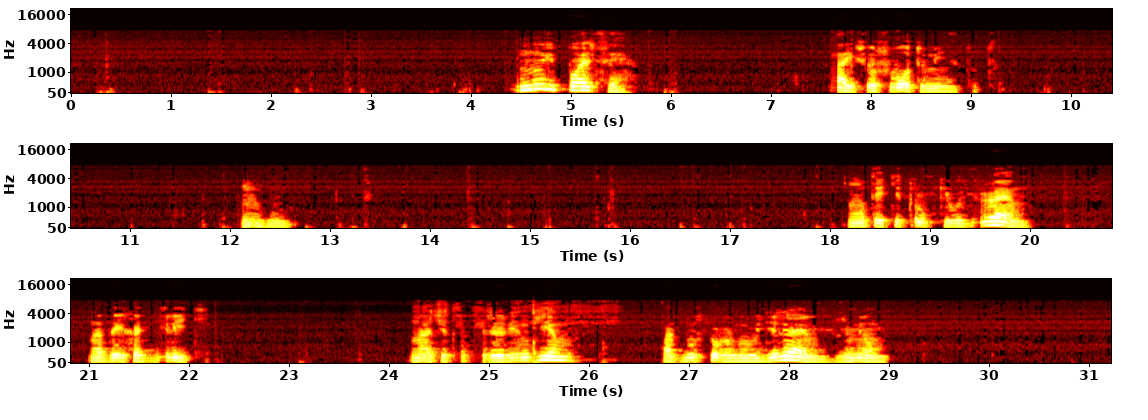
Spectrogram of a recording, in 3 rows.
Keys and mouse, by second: 0.5 ctrl+p, 2.9 shift+middle drag, 4.4 shift+middle click, 5.5-6.1 middle drag, 6.5-8.0 shift+middle drag, 8.6-9.7 middle drag, 15.6 shift+middle click, 16.9 click, 18.4 click, 21.9-22.9 drag, 23.5 middle click, 25.4 click, 25.9 click, 26.6 click.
